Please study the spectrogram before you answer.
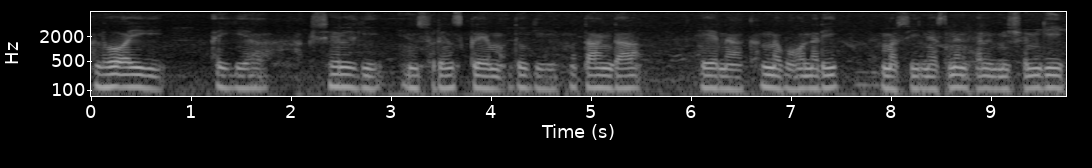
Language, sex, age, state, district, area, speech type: Manipuri, male, 45-60, Manipur, Churachandpur, urban, read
